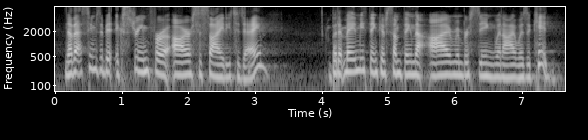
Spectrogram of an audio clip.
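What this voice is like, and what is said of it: American accent. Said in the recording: “I grew up in the U.S. You can probably tell by my accent.”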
